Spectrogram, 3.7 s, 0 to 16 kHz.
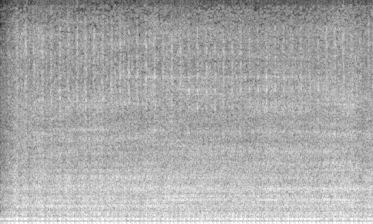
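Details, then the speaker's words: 2012 BMW F650GS single at idle, microphone held down at the engine: steady, even idle with a soft regular pulse and no injector ticking; the owner credits adding two-stroke oil to the fuel for a year. "so it it sounds like I would expect an engine the sound instead of that tick tick tick tick tick tick sound they're known for"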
